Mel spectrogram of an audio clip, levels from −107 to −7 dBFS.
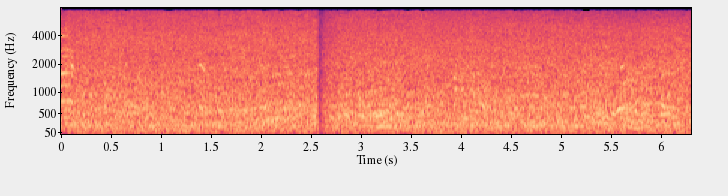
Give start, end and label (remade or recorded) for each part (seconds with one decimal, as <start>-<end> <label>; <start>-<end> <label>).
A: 0.0-4.6 remade; 4.6-6.3 recorded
